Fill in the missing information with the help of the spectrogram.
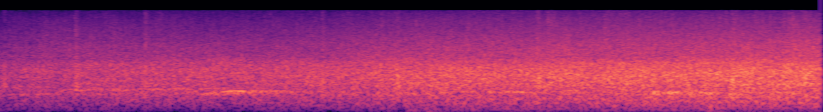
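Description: Audience applause, growing steadily louder.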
